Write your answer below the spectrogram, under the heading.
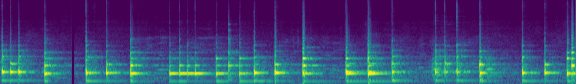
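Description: Txalaparta played by two players: upright wooden sticks struck down onto wooden planks in a quick, uneven rhythm of several strokes a second. The planks give two ringing tones, one low and one higher, each stroke dying away briefly.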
